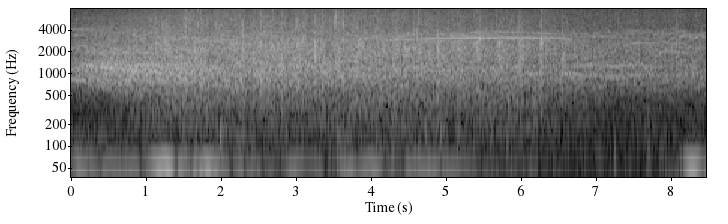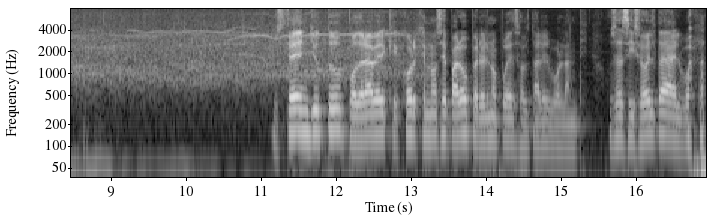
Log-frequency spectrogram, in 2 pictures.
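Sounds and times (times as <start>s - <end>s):
standing ovation applause: 0.0s - 13.3s
speech: 11.2s - 16.9s.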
